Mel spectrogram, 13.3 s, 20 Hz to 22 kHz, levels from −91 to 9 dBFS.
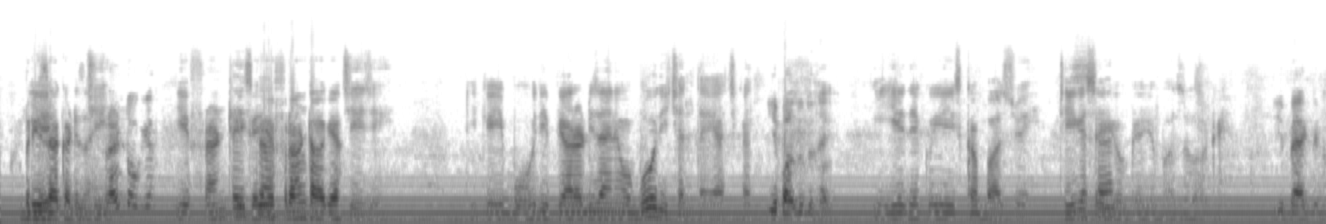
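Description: Mains hum runs through the whole clip: a steady 60 Hz tone with low harmonics, sitting only about 5 dB below the wanted sound. Power-line energy has leaked into the signal path, typically through a ground loop or a nearby transformer.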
